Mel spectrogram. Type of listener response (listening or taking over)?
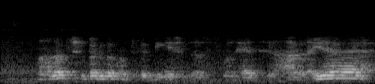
taking over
